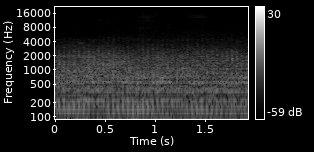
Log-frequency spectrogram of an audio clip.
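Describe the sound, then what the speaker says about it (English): A helicopter hovers over the Tour de France departure crowd in Tours, a steady, fairly faint rotor drone with a soft rhythmic thump and no break. "Look at the chopper."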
